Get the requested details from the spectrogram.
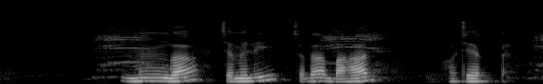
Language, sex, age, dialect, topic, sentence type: Magahi, male, 18-24, Northeastern/Surjapuri, agriculture, statement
